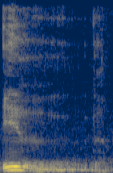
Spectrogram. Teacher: huruf dza ujung lidah digigit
